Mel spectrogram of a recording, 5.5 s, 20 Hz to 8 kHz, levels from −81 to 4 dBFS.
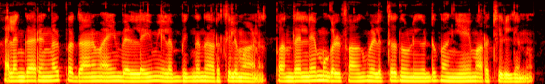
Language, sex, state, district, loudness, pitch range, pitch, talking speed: Malayalam, male, Kerala, Kollam, -14 LUFS, 135-145 Hz, 140 Hz, 130 wpm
